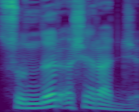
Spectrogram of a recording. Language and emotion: Goan Konkani, neutral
